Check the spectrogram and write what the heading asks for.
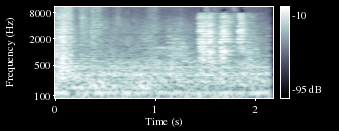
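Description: Faint handling noises from small plastic objects: a light click just after the start, then a brief patch of rustling and ticking near the end.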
